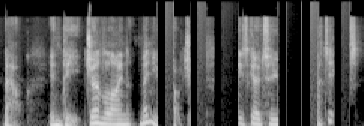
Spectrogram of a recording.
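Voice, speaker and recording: A man presenting a scripted educational lesson on shortwave digital radio, explaining in a measured, deliberate way. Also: fairly high pitch, very animated, husky, no room sound. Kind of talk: scripted instructional narration.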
